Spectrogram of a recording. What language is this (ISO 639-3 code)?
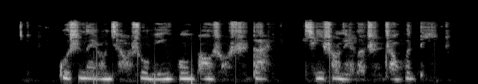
zho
